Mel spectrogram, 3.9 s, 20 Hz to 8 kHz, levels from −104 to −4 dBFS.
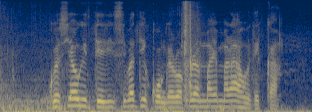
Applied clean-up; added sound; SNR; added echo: none; Drawer open or close; 7 dB; none.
